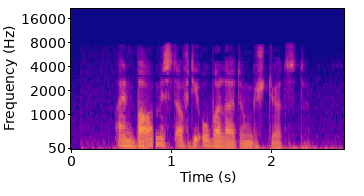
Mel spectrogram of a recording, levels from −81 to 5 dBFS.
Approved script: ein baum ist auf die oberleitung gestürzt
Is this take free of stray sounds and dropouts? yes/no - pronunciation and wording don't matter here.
no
